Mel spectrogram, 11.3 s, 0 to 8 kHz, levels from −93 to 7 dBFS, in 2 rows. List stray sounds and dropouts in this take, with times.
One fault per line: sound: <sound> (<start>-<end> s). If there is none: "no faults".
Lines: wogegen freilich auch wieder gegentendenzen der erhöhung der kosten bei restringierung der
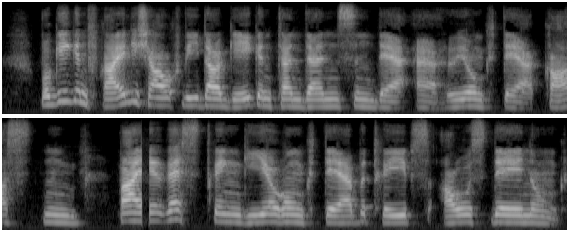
sound: dropout (7.0-7.1 s)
